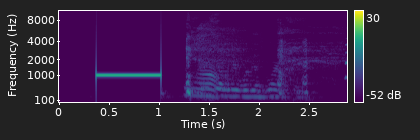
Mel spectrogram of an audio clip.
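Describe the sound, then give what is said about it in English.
A single sustained electronic beep, a steady pure tone lasting about half a second, followed by a voice making a groaning, drawn-out vocal sound. “He's used to beeping.”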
